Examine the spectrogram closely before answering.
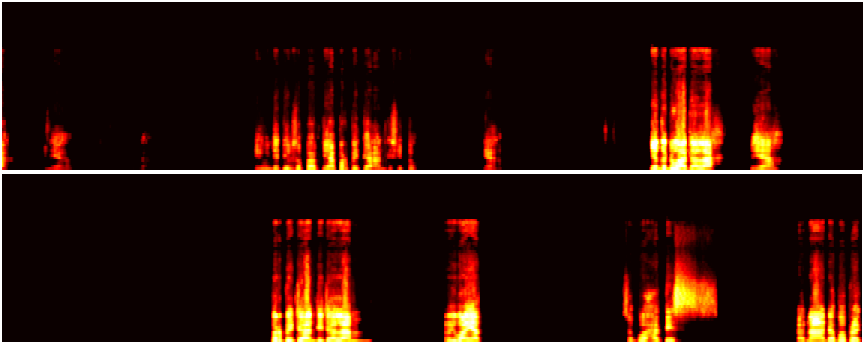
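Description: A man speaks calmly through a microphone, in short phrases with long pauses.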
